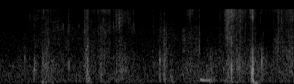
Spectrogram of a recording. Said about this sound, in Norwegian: Og nå går vi over det her berget. Selle Skojaberget.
